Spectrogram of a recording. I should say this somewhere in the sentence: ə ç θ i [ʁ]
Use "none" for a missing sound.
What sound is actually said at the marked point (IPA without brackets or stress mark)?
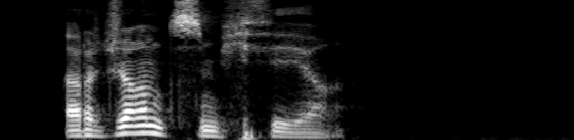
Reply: ʁ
